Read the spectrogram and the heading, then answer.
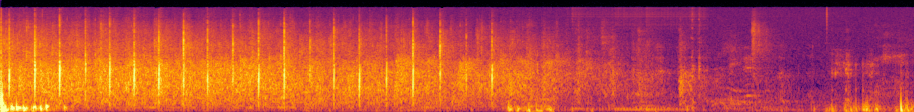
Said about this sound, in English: Everybody, a round of applause for Colin and the great work he's done.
